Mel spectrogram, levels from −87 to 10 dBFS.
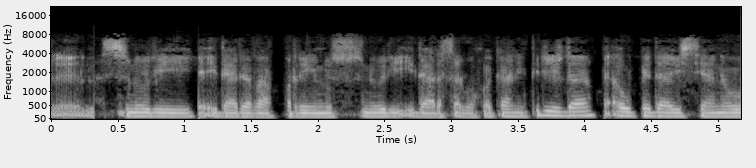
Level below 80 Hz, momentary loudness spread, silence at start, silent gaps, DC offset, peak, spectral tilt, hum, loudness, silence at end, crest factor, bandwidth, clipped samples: -52 dBFS; 4 LU; 0 s; none; under 0.1%; -2 dBFS; -5.5 dB/octave; none; -18 LUFS; 0 s; 16 dB; 8 kHz; under 0.1%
